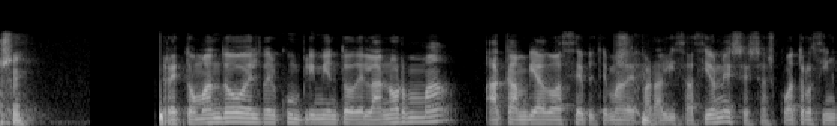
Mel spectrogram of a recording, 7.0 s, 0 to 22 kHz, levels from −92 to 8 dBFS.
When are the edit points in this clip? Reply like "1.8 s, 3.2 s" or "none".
2.2 s, 4.9 s, 5.3 s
